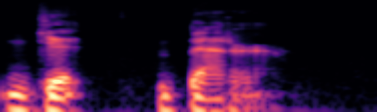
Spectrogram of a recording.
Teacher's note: Another glottal stop for get.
